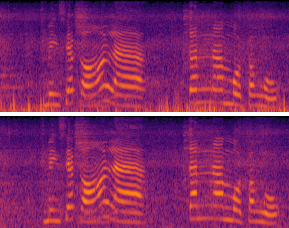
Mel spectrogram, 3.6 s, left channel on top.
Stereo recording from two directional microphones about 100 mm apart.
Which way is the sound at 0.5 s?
20° left (ahead or behind).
